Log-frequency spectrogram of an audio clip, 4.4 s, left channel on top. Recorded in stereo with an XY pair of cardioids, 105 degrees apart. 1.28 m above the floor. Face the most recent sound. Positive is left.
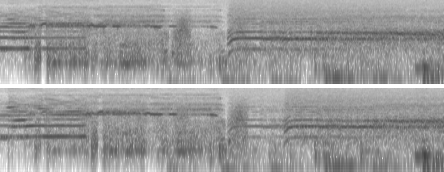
turn(degrees=-35)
